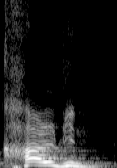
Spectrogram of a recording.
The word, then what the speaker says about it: 깔뱅: 그래서 깔뱅은요, 옛날식 발음 칼빈, 요즘식 발음은 깔뱅인데요.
